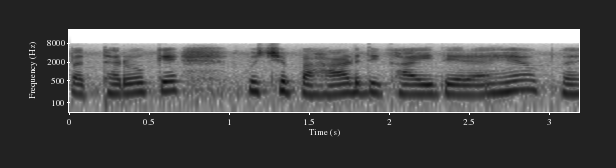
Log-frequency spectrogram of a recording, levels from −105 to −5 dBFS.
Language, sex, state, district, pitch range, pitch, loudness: Hindi, female, Chhattisgarh, Bilaspur, 190-235 Hz, 205 Hz, -18 LUFS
